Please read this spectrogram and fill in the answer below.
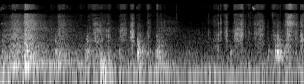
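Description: Rubbing, scraping and knocking from things being handled and loaded by hand, with the sharpest knocks about half a second in and again near the end.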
